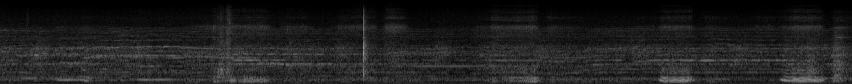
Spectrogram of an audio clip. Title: Snoring dog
